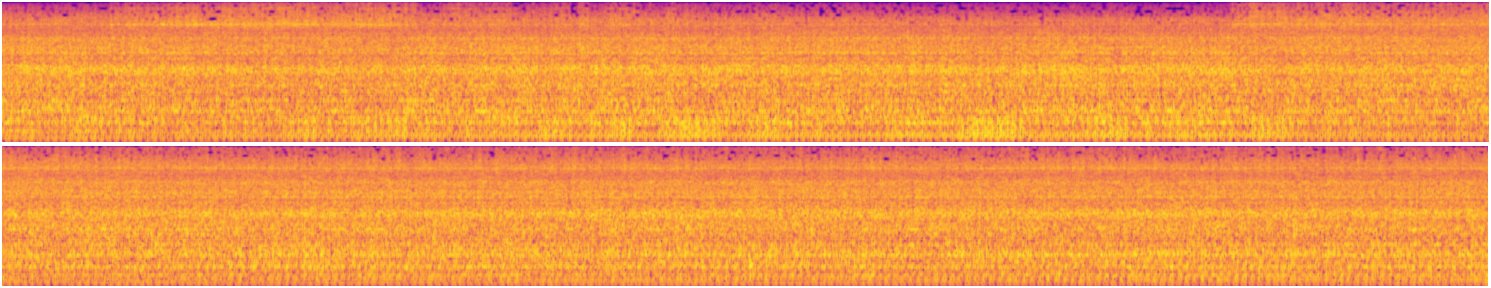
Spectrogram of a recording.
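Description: Band sawmill running, its blade cutting lengthwise through a trembesi (rain tree) timber: a loud, steady mix of machine hum and blade hiss. The high hiss thickens about twelve seconds in.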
